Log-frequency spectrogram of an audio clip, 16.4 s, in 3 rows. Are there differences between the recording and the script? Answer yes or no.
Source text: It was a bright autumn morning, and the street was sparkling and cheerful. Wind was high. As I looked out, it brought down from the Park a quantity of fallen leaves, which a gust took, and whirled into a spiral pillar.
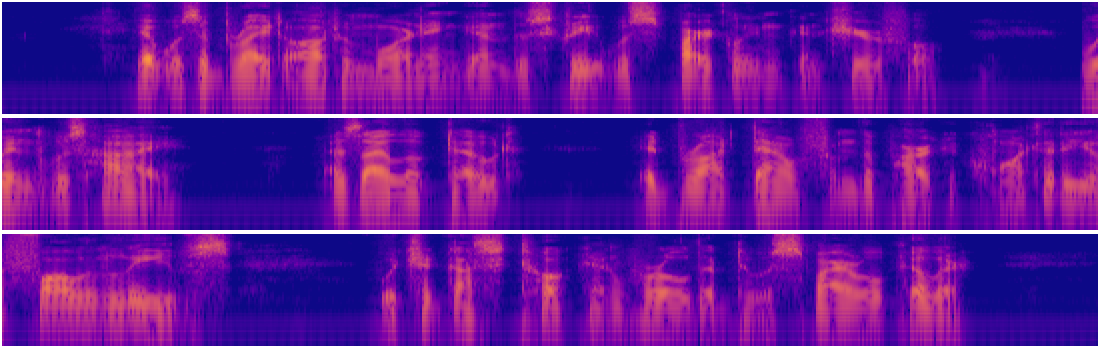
no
